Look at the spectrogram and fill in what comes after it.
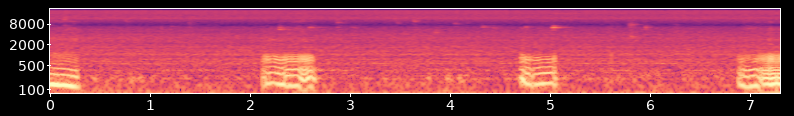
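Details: A relaxed domestic cat snores at night, giving short, rough, rattling bursts with a low, gravelly tone, spaced about two to three seconds apart, with a faint background hum between them.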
